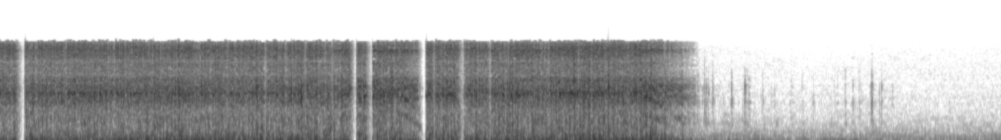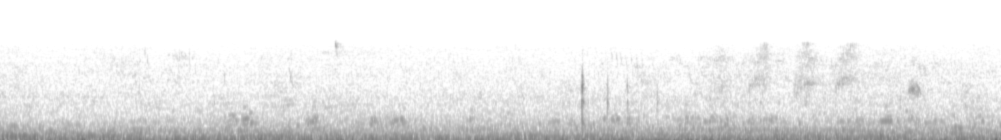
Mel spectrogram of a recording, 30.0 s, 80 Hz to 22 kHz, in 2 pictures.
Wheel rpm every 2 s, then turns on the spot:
230, 230, 200, 200, 200, 0, 0, 0, 0, 0, 0, 0, 0, 0, 0.
none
